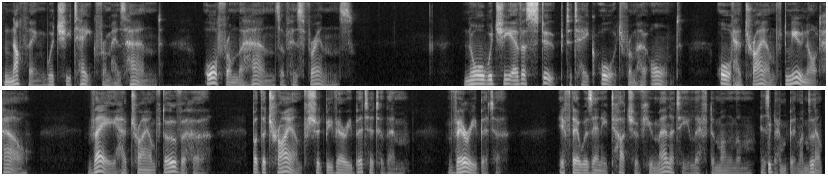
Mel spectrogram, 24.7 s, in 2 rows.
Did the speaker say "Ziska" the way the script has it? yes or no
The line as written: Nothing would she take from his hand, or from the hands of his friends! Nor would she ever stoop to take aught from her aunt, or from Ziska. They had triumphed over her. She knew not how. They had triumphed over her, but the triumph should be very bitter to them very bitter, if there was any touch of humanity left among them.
no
